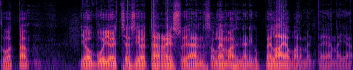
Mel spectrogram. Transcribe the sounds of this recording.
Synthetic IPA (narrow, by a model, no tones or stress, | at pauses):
t̪uot̪ːɑ | joˑuʋˑujoit̪seæsijot̪ːˑɑːreˑisːujɑænːæsːæolemɑɑsiːnæniŋkuppelɑjɑʋɑlment̪ɑjɑnɑjɑ̰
